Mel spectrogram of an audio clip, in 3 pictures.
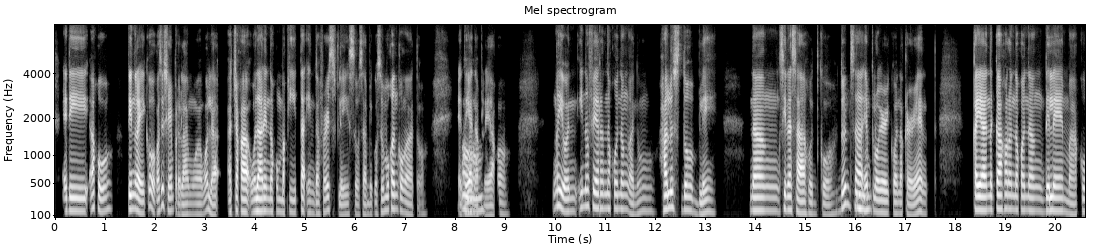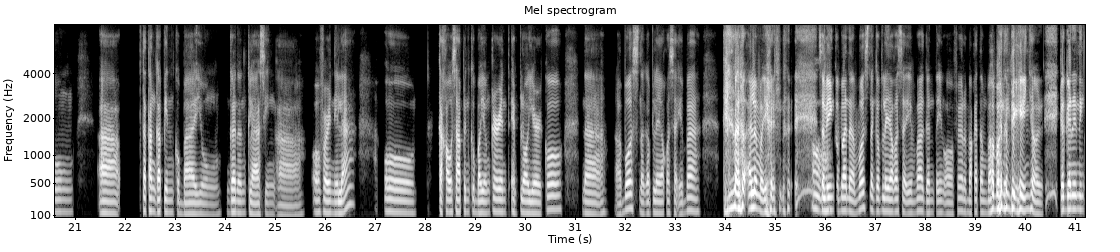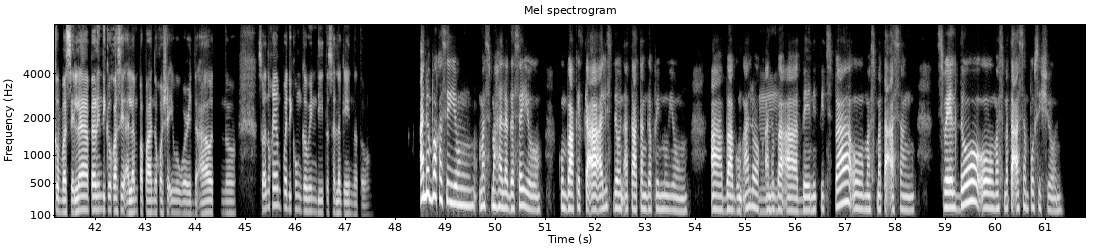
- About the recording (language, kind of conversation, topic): Filipino, advice, Bakit ka nag-aalala kung tatanggapin mo ang kontra-alok ng iyong employer?
- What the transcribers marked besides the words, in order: other background noise; laughing while speaking: "Alam mo yon?"; laughing while speaking: "baba nang bigay niyo?"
